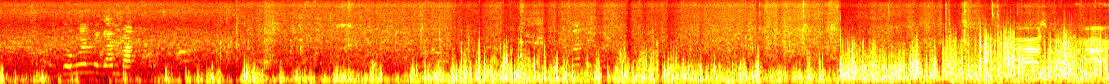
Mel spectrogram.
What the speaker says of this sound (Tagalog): Ah, sobrang hangin.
